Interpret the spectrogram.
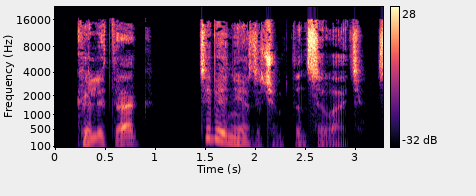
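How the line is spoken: Calm. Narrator (Russian): спокойно сказал Перин

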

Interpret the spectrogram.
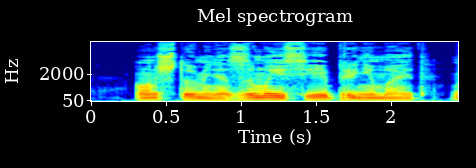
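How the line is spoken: Displeased grumble. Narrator (Russian): недовольно буркнул Андрей

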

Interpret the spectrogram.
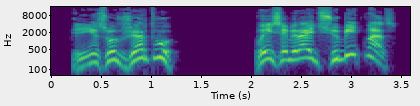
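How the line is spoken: Terrified wail. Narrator (Russian): завопил волшебник

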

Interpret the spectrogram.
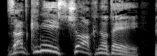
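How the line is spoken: Angry bark. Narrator (Russian): рявкнул Милфорд

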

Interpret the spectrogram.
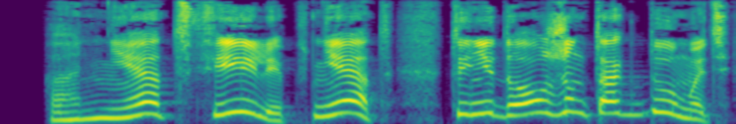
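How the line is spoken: Woman shouting. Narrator (Russian): закричала мисс де Хэвиленд

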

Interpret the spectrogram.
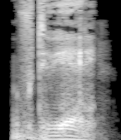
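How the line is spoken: Whisper. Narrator (Russian): шепнул он

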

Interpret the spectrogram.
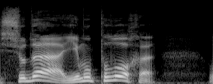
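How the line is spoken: Shouting in Russian. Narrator (Russian): Максим закричал по-русски

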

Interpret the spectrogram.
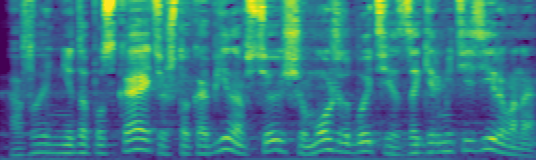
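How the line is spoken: Soft, oddly echoing. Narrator (Russian): мягко заметил он, неприятно поежившись от странного эха собственного голоса

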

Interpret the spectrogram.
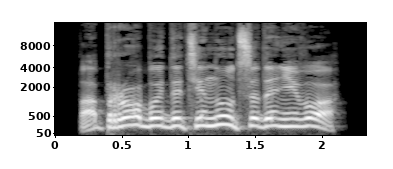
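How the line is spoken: Shouted. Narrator (Russian): крикнул Йона

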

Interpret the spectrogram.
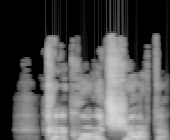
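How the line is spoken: Shouted. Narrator (Russian): закричал Томас

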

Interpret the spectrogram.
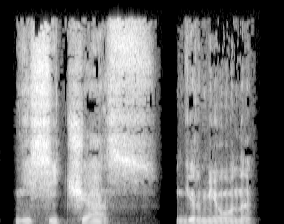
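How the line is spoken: Grim, meaningful tone. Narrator (Russian): мрачным и многозначительным тоном произнес Гарри

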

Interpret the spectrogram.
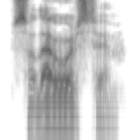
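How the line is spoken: Gloomy. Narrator (Russian): мрачно ответил Стив

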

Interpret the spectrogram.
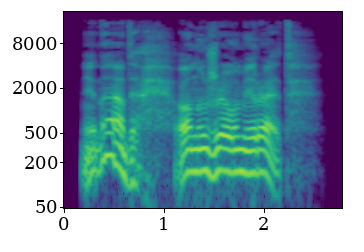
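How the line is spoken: Sighing. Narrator (Russian): Оша вздохнул

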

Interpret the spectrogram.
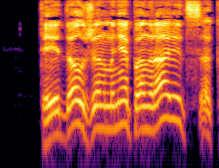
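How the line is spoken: Chief's shout. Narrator (Russian): крикнул вождь

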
